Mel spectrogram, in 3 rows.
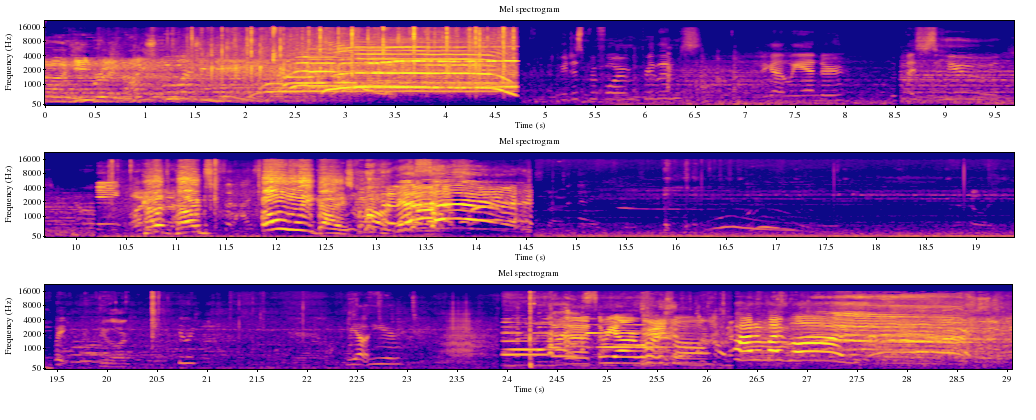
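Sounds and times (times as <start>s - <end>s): crowd applause and cheers: 0.0s - 4.8s, 10.4s - 14.6s, 24.0s - 29.0s
bus interior rumble: 10.2s - 19.5s
marching band brass and winds: 23.9s - 29.0s
wavering sliding tone: 24.0s - 26.0s.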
